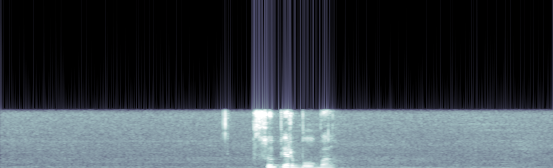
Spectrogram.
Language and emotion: Russian, neutral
